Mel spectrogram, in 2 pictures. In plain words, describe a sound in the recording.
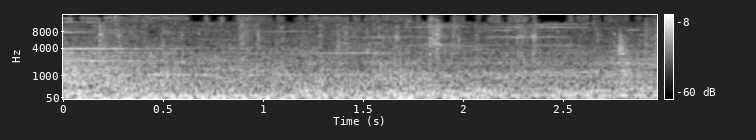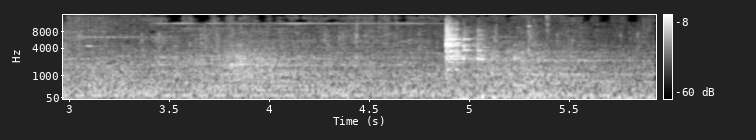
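A small tram rattles along a metal track.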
